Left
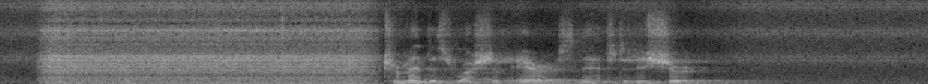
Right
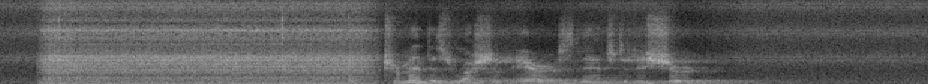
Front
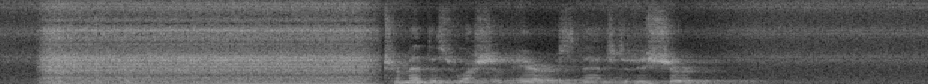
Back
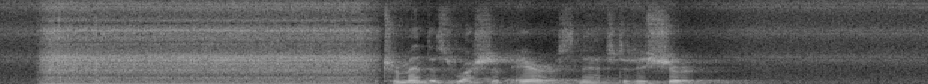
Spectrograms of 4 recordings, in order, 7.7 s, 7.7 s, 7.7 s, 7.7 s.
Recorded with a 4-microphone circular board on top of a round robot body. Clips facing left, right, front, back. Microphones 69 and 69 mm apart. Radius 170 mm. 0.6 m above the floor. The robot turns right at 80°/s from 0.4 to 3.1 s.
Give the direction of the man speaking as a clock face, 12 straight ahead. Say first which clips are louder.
Left 3 dB, back 6 dB; 7 o'clock.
